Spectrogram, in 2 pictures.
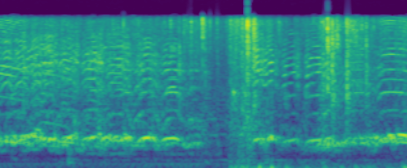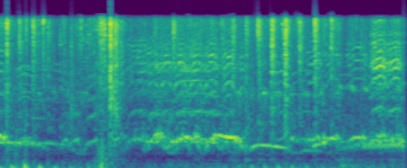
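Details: Steady low dove cooing with a trembling, bubbling quality and small pitch dips, accompanied by constant high chatter of other birds and a couple of sharp clicks.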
